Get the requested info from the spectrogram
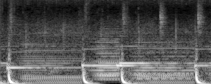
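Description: Electronic intro jingle for an animated channel logo: a beat of sharp hits that each drop steeply in pitch, over held synth tones.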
